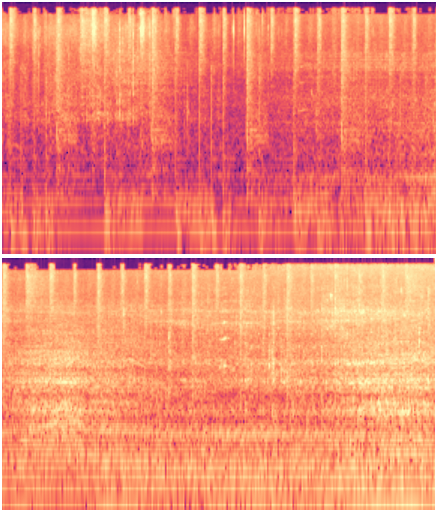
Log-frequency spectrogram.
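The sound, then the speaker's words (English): A truck engine idles with a steady low rumble, then swells louder and rougher about halfway through, holding that heavier drone to the end. No voices. “She tossed down a board and I was able to get up into the truck bed.”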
